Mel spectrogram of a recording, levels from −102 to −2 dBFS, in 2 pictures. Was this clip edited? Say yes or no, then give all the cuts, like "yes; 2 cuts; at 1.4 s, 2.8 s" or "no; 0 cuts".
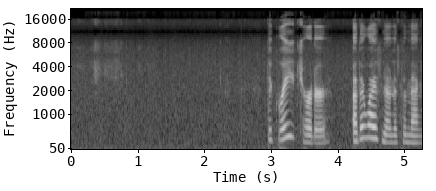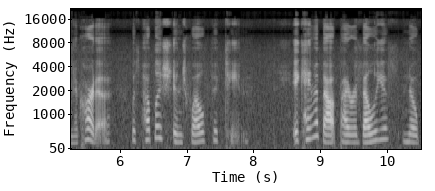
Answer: yes; 1 cut; at 1.3 s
